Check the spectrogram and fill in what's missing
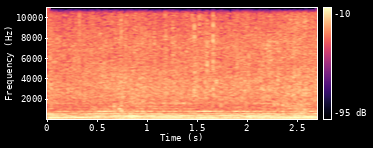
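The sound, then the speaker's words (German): Steady Salzburg drizzle (Schnürlregen) falls continuously from thickening clouds, a soft even patter of fine, cool raindrops falling like threads onto a surface, moderately loud with no breaks or voices, the surroundings veiled in fog. “Der typische Schnürregen, auch bekannt als Salzburger Schnürlregen, lässt die Umgebung in ein Nebelfeld tauchen.”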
